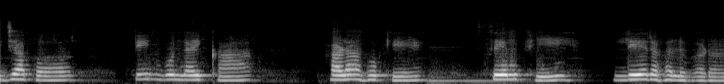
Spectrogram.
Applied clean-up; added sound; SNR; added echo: neural separator model SepFormer DNS4.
